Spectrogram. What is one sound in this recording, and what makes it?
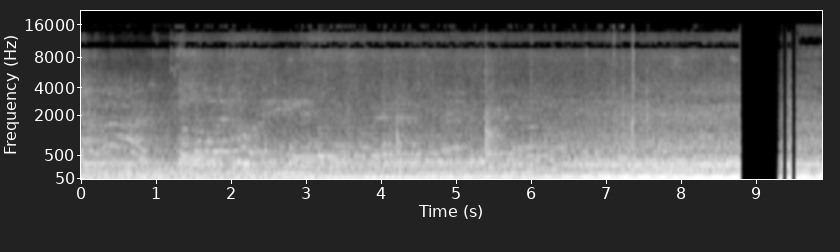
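A man talks close by, calmly.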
